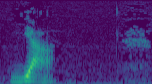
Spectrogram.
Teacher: ya is a combination of ee and ah so it eventually becomes yeah so instead of two syllables try to have only one syllable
